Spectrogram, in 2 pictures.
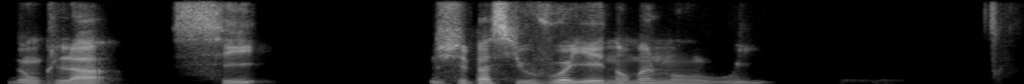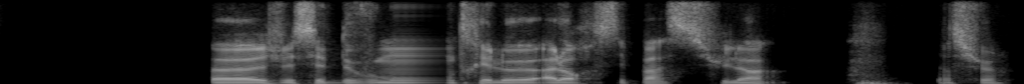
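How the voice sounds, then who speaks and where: Young man tutoring, halting with fillers. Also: low-pitched, fairly even intonation, a little mellow, dry recording, clean studio sound. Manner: hesitant, many fillers, explains step by step. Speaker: student tutor. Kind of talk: live online revision session.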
